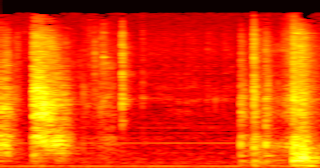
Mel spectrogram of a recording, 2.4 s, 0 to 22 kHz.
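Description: Handling noise as the HPI Baja 5B chassis, its engine now mounted, is flipped over by hand: a short burst of noise just after the start, then a few sharp knocks near the end as it is set down on the table.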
